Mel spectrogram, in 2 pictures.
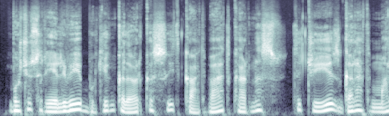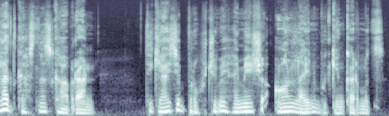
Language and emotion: Kashmiri, fearful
